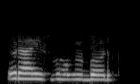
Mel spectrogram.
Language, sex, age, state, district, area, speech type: Kashmiri, female, 45-60, Jammu and Kashmir, Bandipora, rural, conversation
